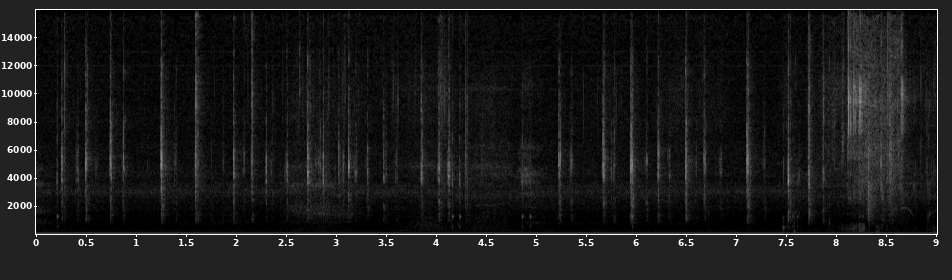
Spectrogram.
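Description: Payment details being typed on a computer keyboard: quick, light key taps in an irregular stream, close but quiet over a low steady electrical hum, with no voices.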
